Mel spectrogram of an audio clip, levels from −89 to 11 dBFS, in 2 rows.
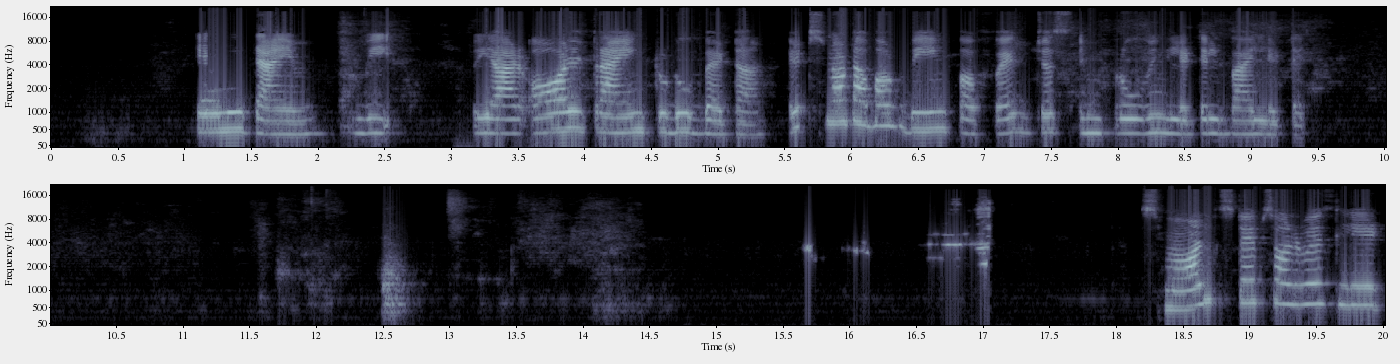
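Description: A robotic buzz at 100 Hz runs through the whole speech clip, from planar audio read as interleaved: each 10 ms block plays left then right at double speed.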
